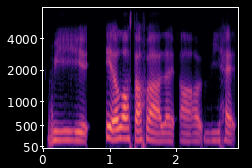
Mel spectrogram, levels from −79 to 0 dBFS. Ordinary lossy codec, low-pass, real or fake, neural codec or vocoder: none; 7.2 kHz; fake; codec, 16 kHz, 0.8 kbps, ZipCodec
